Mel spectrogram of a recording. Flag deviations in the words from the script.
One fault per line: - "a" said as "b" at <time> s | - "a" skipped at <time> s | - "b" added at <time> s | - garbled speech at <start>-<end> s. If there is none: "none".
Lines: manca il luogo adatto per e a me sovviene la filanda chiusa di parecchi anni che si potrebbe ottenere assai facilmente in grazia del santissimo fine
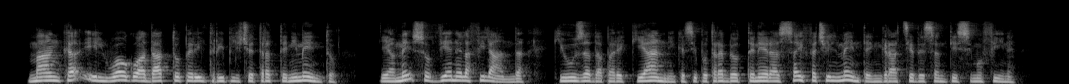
- "il triplice trattenimento" added at 1.9 s
- "di" said as "da" at 5.9 s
